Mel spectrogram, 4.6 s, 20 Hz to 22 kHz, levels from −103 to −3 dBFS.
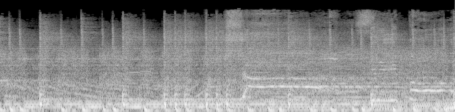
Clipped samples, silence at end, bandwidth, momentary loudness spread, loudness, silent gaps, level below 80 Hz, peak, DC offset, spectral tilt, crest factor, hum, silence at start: under 0.1%; 0 s; 16.5 kHz; 3 LU; -15 LUFS; none; -22 dBFS; 0 dBFS; 0.2%; -5.5 dB/octave; 14 dB; none; 0 s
